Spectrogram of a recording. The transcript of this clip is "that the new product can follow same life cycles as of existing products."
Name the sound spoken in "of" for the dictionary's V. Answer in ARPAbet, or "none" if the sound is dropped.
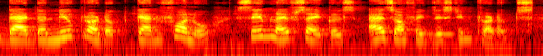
P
